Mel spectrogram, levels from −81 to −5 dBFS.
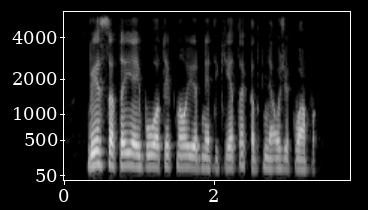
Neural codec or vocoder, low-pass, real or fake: none; 5.4 kHz; real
